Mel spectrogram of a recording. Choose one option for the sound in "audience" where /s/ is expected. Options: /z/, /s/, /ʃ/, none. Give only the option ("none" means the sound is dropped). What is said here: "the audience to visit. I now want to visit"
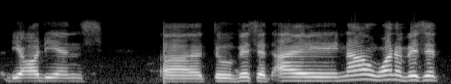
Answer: /s/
